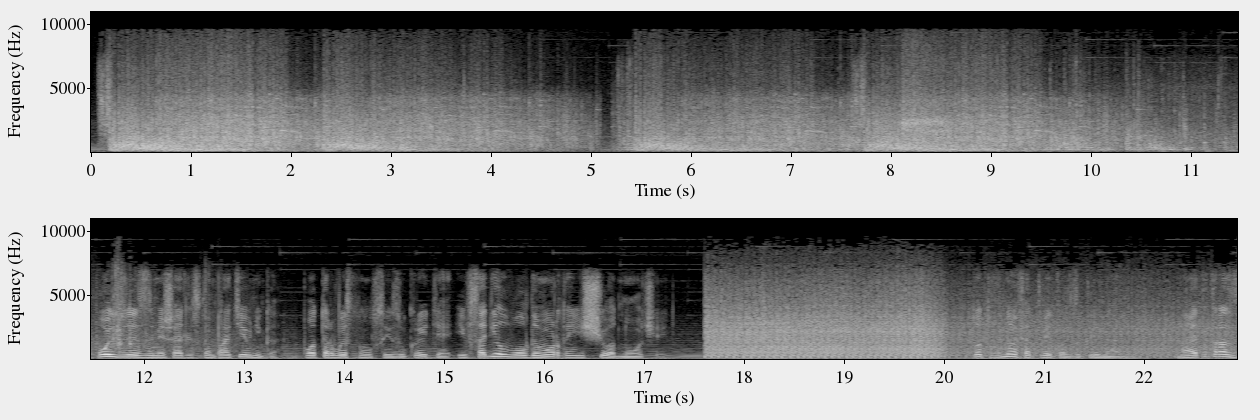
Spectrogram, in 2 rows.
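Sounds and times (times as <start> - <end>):
rumble of multiple explosions: 0.0 - 12.9, 17.6 - 22.9
speech: 11.6 - 17.4, 20.3 - 22.9.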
